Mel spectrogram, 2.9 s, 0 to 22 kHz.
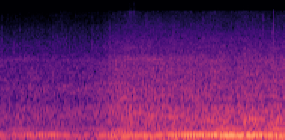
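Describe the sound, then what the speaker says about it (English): Small turbocharged touring car engines in a racing video game, idling and starting to rev on the grid before the start, a steady low drone that grows louder toward the end, with faint talk underneath. "We'll hear these little turbocharged motors start to squeal, ready to be unleashed into 20 minutes of racing."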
